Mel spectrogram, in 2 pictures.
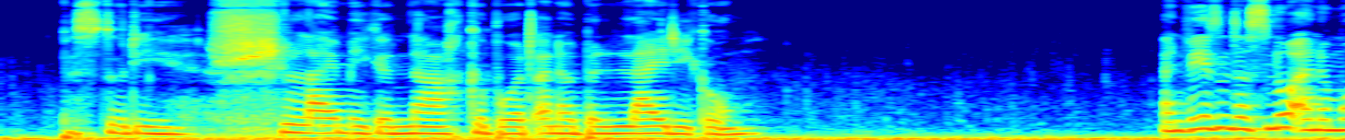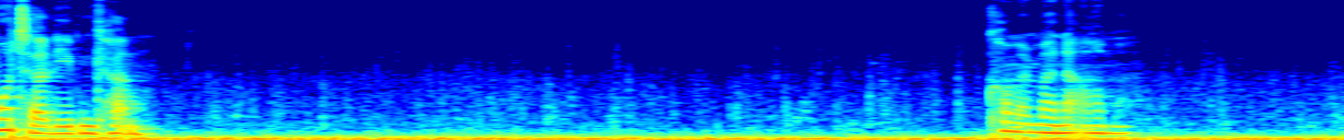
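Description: A young woman speaks quietly and close by, in short phrases with pauses.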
